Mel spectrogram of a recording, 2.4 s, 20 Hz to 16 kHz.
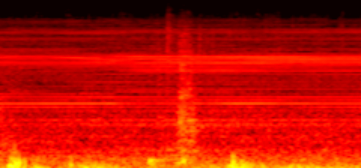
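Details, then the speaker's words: Gas furnace that works only intermittently, running: constant loud electrical buzz inside cabinet with dull thumps; tech first suspects transformer, then a 240 V relay that sends 24 V to the ECM blower motor; unconfirmed. "Actually, I think it's that relay up there. And if I'm not mistaken, that's a 240 volt relay to send 24 volts to an ECM motor."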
